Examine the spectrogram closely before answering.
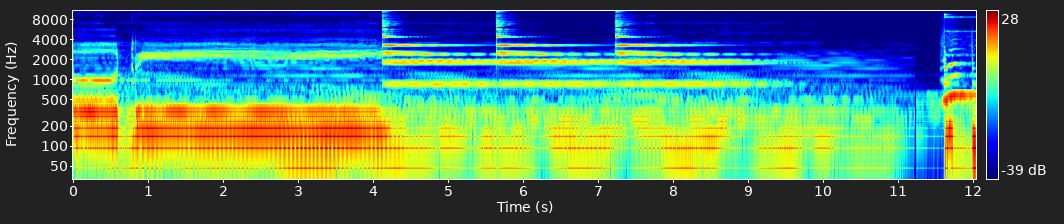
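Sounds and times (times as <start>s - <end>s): steady low drone: 0.0s - 11.2s
bell ringing: 3.9s - 11.2s.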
